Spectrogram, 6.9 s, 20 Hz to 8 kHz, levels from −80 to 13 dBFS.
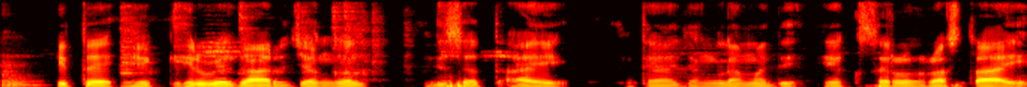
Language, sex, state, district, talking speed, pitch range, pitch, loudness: Marathi, male, Maharashtra, Pune, 105 wpm, 115-135 Hz, 120 Hz, -18 LUFS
